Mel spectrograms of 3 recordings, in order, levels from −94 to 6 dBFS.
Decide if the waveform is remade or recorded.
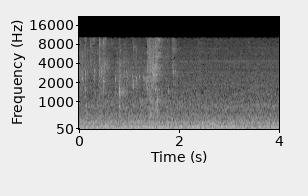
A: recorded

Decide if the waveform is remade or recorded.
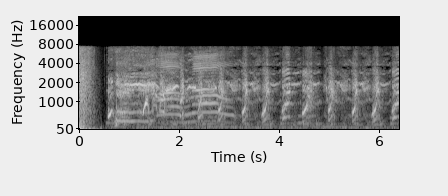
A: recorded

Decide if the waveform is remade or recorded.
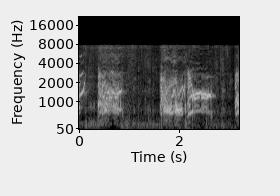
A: recorded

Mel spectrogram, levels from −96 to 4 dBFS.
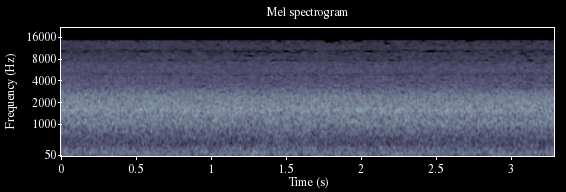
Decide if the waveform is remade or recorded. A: recorded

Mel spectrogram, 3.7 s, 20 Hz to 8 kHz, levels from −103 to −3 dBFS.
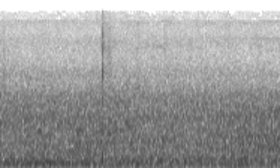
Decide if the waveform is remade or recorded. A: recorded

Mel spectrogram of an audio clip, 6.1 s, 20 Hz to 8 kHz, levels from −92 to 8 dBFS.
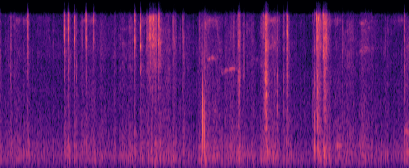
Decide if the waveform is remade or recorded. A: recorded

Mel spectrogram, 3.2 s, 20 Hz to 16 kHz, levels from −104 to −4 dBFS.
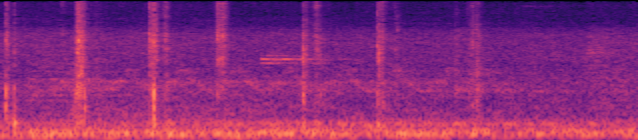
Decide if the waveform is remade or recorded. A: recorded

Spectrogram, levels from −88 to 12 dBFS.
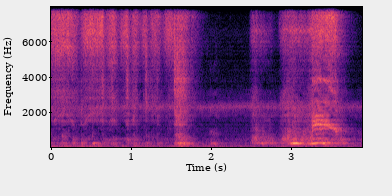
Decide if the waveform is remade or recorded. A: remade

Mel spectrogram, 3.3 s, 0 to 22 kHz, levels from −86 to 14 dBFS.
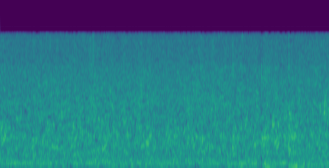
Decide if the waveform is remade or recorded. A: recorded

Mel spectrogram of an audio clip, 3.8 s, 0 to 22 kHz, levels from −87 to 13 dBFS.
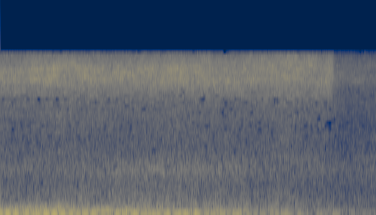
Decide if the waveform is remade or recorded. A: recorded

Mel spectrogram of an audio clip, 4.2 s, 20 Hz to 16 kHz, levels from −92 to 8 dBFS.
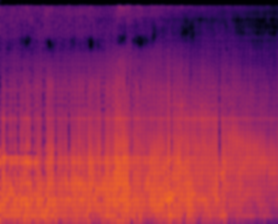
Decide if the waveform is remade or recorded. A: remade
